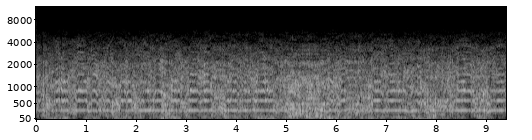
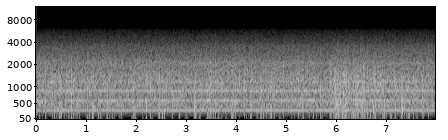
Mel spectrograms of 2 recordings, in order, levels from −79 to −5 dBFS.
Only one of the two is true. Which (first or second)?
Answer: second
